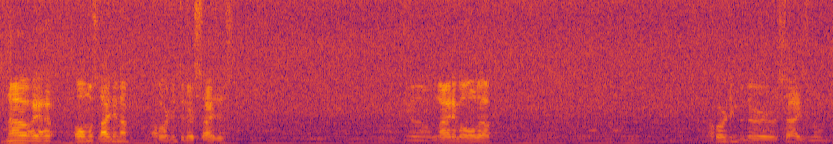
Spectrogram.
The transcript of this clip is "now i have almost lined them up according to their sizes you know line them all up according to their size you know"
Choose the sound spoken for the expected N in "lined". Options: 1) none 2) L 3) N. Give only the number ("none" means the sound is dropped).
1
